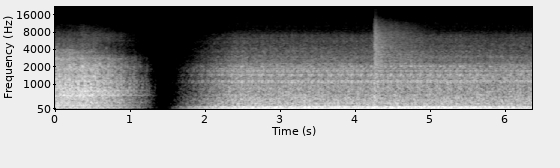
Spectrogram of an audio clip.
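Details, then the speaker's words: Used dump truck diesel idling while building air: sudden sharp hiss of air as the governor cuts out, at about 125–128 psi against a normal 100–120 range; normal cutout purge. "So you heard that perspire of air. That's basically the cutout pressure, so it looks like it's more like a 125, 128."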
